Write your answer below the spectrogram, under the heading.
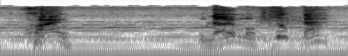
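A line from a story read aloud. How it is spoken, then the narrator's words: Hurried shout. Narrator (Vietnamese): Một tang vội kéo cậu bé lại, quát lên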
